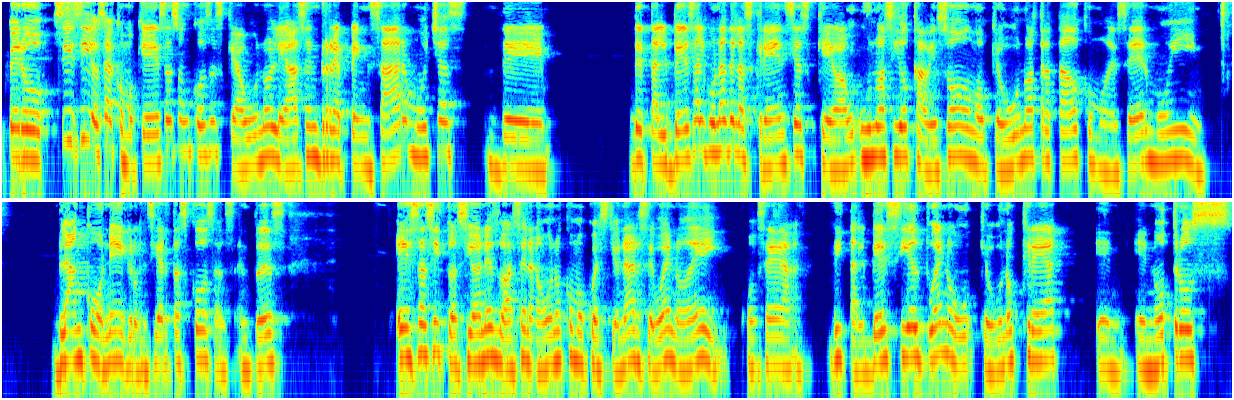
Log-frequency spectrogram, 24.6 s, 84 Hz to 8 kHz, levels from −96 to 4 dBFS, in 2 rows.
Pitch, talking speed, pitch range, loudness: 190 Hz, 175 wpm, 170-215 Hz, -18 LUFS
